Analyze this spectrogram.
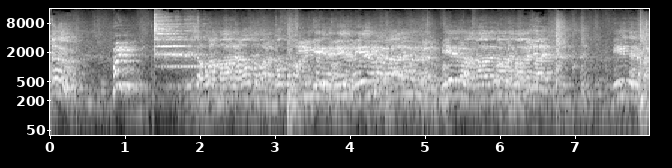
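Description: Gloved punches and kicks land with dull thuds.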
